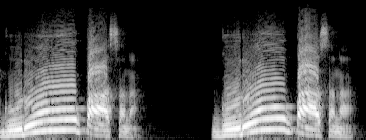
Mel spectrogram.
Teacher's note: उ और उ दोनों मिलकर दीर्घ उ होता है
